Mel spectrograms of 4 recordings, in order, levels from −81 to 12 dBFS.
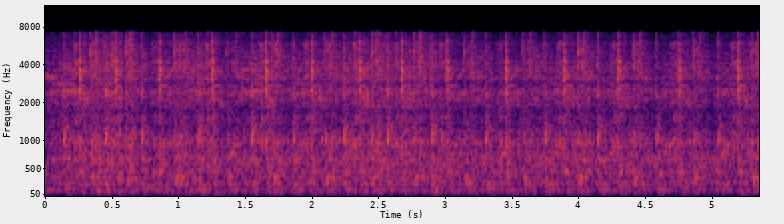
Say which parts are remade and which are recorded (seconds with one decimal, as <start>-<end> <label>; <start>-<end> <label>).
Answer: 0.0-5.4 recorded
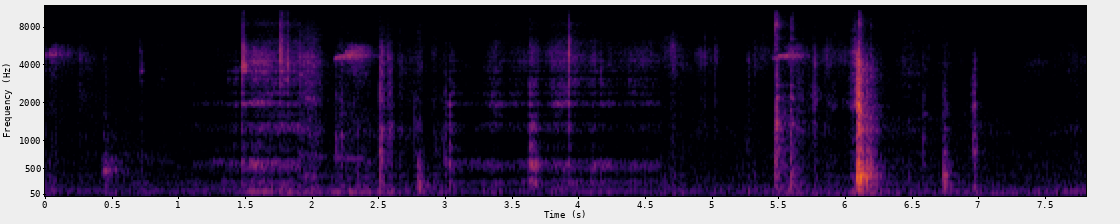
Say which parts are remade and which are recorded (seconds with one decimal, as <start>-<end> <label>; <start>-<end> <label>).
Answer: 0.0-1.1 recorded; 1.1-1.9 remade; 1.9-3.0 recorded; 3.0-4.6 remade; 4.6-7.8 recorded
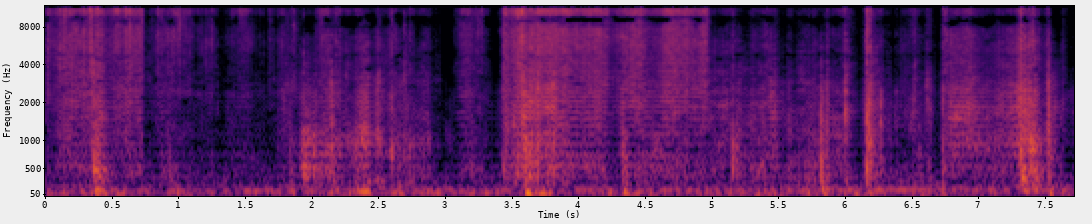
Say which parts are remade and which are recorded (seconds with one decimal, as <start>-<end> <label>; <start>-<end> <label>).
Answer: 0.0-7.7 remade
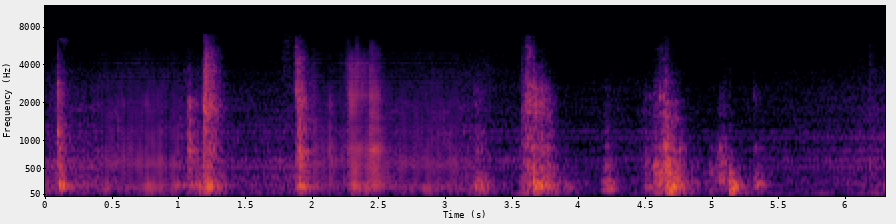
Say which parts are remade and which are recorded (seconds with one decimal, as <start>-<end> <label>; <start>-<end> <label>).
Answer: 0.0-0.4 recorded; 0.4-1.0 remade; 1.0-2.0 recorded; 2.0-3.1 remade; 3.1-6.3 recorded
